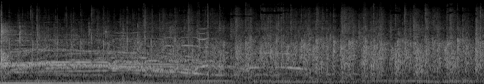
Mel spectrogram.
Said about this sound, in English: I want to give you all a big round of applause for getting here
